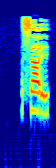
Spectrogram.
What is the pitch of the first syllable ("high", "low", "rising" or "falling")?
falling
